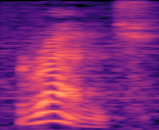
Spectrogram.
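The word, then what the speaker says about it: wrench: जोरदार झटके को हम इंग्लिश में बोलेंगे रेंच, रेंच। इसमें W प्रोनाउंस नहीं होगा।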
